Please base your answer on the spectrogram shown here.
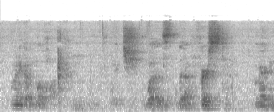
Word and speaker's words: Mohawk: Now, moving away from Cheyenne, we're going to go to Mohawk, which was the first American Indian language I ever encountered, as I said.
